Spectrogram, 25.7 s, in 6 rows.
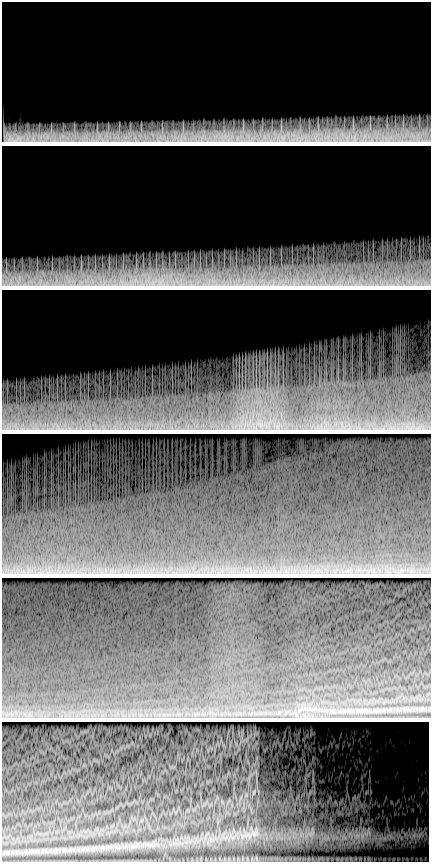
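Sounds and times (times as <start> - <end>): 
riser synth: 7.5 - 25.2.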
